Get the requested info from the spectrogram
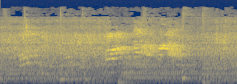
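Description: Children's high voices calling out and chattering, with a steady low hum underneath.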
